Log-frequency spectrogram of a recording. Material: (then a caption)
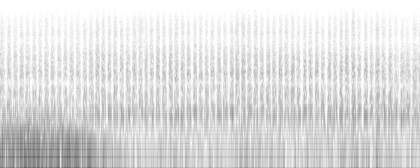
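Foam. Fingertips of both hands scratch and rub soft, porous black foam microphone covers, producing a dense, muffled scratching. A heavy low rumble dominates the first second, then eases into a steady, rapid rustle of about four strokes per second with very little high-end content.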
